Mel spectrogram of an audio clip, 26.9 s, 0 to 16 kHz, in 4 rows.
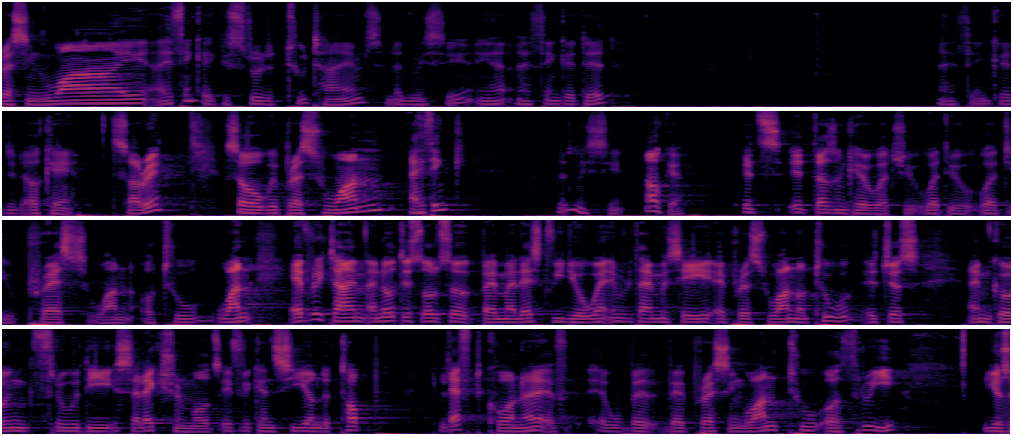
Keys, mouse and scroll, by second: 0.2 shift+middle click, 1.2 ctrl+z, 2.1 g, 3.4 ctrl+z, 5.3 ctrl+z, 5.5 ctrl+z, 6.2 g, 7.2 scroll up 1, 7.5 shift+middle click, 8.5 1, 9.3 2, 10.3 e, 25.2 1, 25.2 2.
